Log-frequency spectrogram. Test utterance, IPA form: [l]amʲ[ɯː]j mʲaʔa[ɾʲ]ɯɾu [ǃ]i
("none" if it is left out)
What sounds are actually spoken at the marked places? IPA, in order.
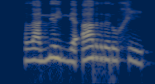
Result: l, ɯ, r, x

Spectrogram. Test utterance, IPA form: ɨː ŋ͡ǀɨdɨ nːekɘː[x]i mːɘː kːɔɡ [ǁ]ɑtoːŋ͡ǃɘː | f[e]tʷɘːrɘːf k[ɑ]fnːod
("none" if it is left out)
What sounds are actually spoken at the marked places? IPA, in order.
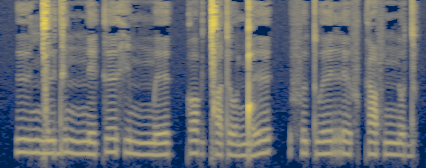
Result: x, ǀ, ɘ, ɑ

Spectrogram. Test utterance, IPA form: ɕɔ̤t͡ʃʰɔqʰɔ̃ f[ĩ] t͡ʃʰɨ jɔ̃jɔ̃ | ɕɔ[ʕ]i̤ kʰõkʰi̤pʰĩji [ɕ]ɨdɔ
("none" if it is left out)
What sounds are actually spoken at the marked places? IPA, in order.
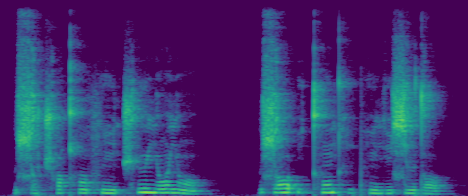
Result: ĩ, ʔ, ɕ

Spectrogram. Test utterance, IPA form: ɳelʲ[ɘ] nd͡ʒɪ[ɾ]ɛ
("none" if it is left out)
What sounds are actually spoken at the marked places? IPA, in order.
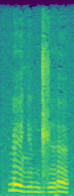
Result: ɘ, ɾ

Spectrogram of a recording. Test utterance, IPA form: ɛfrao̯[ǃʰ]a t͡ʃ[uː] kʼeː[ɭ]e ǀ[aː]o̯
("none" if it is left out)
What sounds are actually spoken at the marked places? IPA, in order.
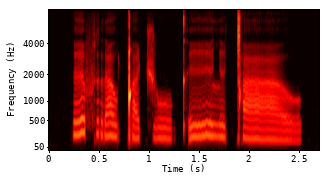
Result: ǃ, oː, l, aː

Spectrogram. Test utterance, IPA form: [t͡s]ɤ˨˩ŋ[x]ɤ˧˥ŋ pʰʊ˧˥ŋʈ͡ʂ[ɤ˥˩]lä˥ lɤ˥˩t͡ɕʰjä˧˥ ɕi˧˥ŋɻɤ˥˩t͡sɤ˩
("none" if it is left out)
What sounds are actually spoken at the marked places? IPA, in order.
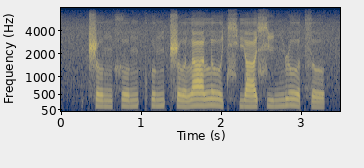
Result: ʈ͡ʂ, x, ɤ˨˩

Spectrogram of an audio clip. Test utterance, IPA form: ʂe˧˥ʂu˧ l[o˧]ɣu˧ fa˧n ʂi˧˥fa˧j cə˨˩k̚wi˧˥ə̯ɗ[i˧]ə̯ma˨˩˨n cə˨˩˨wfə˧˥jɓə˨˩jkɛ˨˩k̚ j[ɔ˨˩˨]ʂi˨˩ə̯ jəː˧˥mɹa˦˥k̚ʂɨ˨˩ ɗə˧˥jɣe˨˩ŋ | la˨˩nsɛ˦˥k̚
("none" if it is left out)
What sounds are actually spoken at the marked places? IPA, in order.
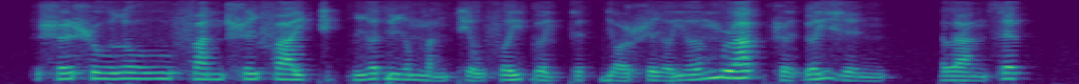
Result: o˧, i˧, ɔ˨˩˨

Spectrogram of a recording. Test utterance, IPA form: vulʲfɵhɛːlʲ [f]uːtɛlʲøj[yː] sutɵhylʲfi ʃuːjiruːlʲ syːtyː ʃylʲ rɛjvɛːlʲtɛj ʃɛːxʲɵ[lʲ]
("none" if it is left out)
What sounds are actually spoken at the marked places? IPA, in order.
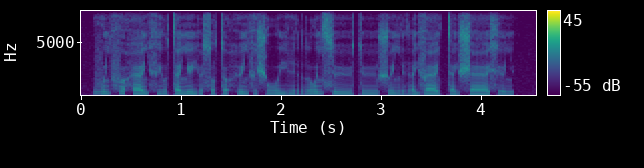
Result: fʲ, y, lʲ

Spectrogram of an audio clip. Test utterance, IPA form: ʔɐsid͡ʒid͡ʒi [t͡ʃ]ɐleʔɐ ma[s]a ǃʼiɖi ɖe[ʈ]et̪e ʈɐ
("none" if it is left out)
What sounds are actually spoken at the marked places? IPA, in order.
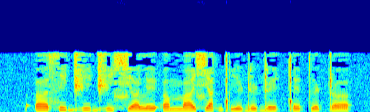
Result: ɕ, ɕ, ǃ

